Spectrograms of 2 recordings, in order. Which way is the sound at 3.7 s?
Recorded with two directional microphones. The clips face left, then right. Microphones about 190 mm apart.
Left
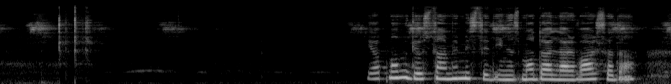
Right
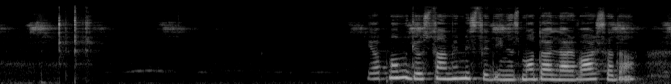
20° left (ahead or behind).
